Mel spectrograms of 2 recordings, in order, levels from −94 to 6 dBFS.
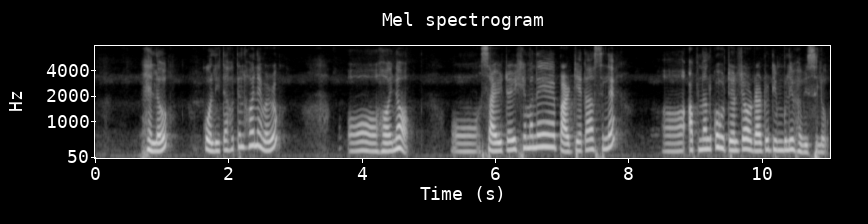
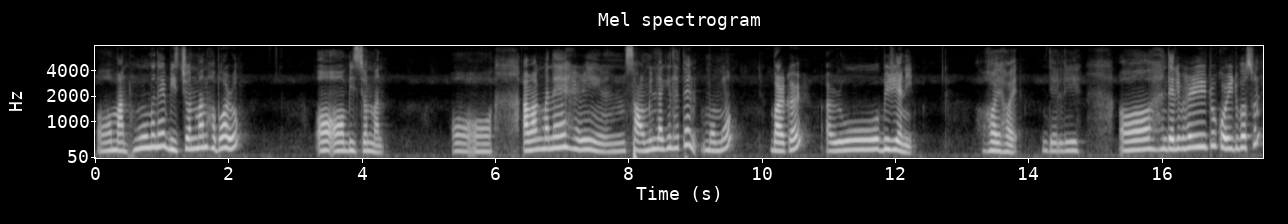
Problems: background sounds at intervals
